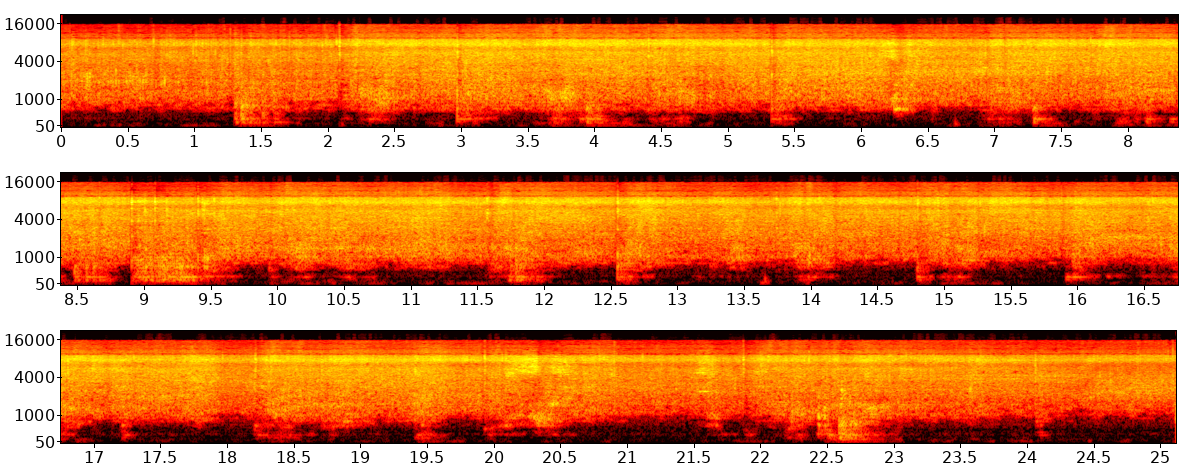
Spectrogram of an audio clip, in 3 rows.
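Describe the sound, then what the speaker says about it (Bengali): Spice masala for a rohu fish curry fries in a pan, a constant close hiss and sizzle broken by repeated soft scraping strokes of stirring, with no voices. "আরও 5 মিনিট মতো আমি ভালো করে মশলাটা কষিয়ে নিই"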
